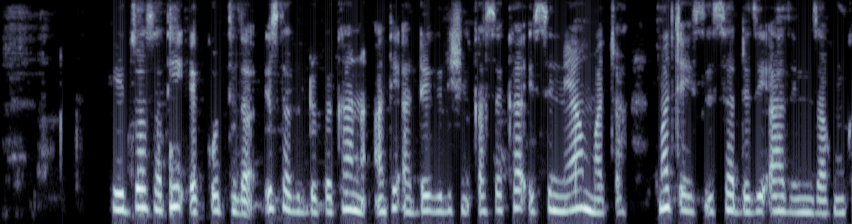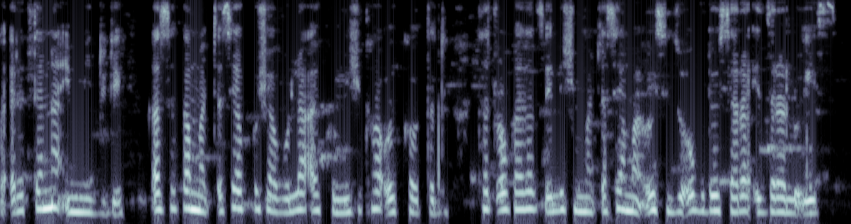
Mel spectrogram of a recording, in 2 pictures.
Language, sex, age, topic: Gamo, female, 18-24, government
